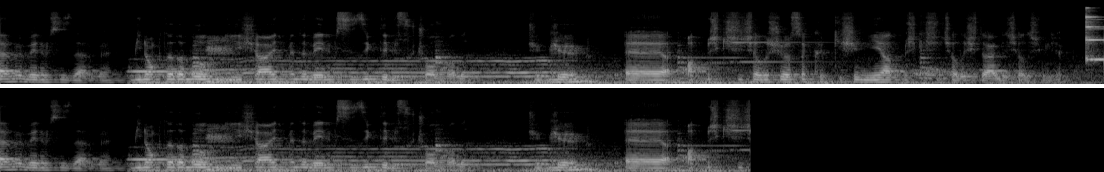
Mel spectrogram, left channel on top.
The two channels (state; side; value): drops out; right; at 7.5 s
